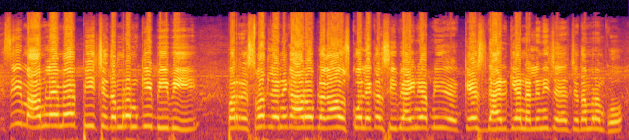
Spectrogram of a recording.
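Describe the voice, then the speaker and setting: A man's voice: extremely high pitch, flat delivery, moderate pace, fairly bright tone. A man reporting out on a city street, firing pointed, leading questions at passersby. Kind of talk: vox-pop street interview.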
